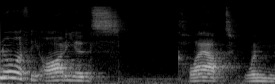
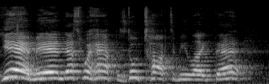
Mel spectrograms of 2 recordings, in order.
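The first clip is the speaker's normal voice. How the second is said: loud, raised retold telling-off; acted angry warning; 8 semitones higher, 10 dB louder than usual. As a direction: imitate a fight winner laying down the law. Acts streamer warning the beaten man.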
